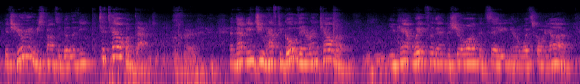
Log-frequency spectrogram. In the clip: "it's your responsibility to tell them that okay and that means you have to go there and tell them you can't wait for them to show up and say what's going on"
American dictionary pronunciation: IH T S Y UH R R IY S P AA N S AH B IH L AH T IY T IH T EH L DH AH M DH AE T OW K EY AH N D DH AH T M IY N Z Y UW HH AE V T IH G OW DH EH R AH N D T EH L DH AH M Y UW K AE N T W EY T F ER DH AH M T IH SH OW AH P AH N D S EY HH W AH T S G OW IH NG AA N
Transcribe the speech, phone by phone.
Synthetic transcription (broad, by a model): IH T S Y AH R R IY S P AA N S AH B IH L AH T IY T IH T EH L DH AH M DH AE T OW K EY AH N DH AH T M IY N Z Y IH HH AE F T IH G OW DH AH R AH N T EH L DH AH M Y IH K AE N T W EY T F ER DH AH M T IH SH OW AH P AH N S EY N W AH T S G OW IH NG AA N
